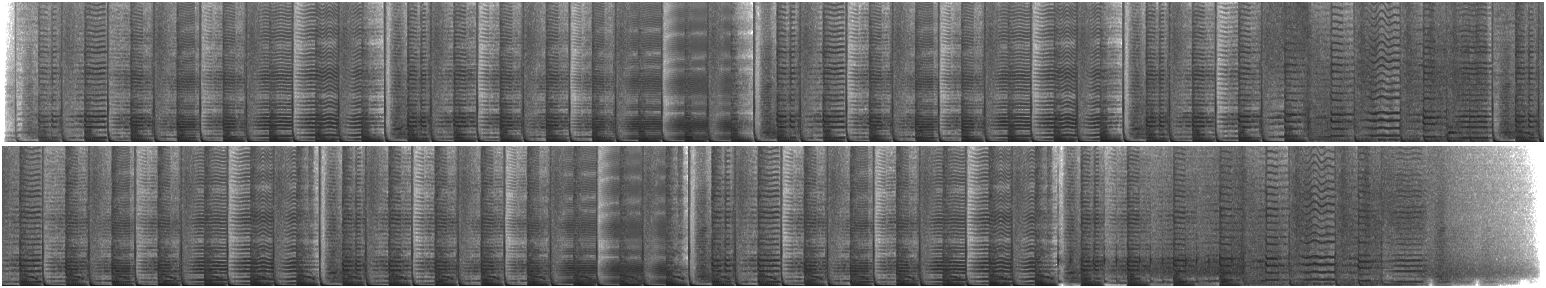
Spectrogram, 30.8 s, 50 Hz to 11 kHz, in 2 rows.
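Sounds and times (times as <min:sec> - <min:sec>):
super drum: 0:00.1 - 0:29.4.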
